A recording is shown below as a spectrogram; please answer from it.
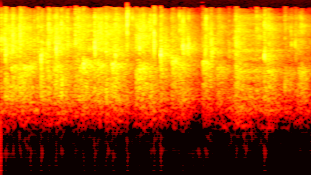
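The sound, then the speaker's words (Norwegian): An audience breaks into steady, sustained applause, dense overlapping claps forming a bright, even wash of sound that holds at a fairly loud level throughout, with no voices standing out. “Ja, gi dem en applaus.”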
